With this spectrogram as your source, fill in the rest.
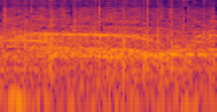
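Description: A crowd at a political rally bursts into loud applause, with dense clapping and some cheering washing together close and full for a couple of seconds.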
